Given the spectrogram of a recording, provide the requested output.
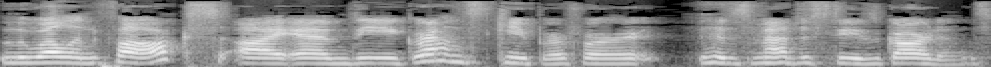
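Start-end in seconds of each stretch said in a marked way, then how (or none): none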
